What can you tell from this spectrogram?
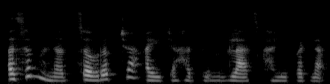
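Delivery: plain reading voice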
